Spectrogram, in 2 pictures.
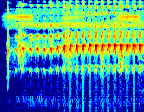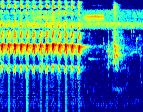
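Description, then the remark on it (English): A northern flicker gives its laughing call: a long, loud, rapid series of identical sharp notes that swells slightly, runs about four seconds, then stops, with a faint call after. “I'll go ahead and play them for you. Here's the northern flicker one.”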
